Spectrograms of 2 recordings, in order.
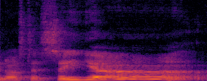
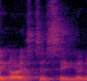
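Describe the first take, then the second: First: Slow, stretching YA out long; drawn-out greeting. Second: Said in the usual way. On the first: Real, not acted. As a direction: playfully lengthen the final YA.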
